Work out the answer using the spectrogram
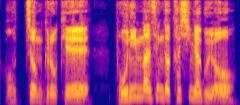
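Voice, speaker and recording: A man's voice: fairly high pitch, sing-song, moderate pace, no room sound, studio quality. A man playing an exasperated young husband. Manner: pleading, exasperated. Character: young husband defending his pregnant wife. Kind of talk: dramatized story reading.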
